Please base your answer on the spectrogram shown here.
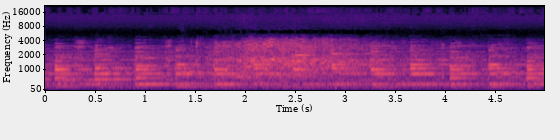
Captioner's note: audience laughing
